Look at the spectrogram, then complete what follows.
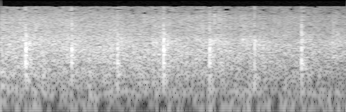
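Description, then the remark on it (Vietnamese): A church audience applauds together on the feast of Our Lady of the Rosary, congratulating the women, groups and parishes who take the Virgin Mary as patron, a dense, steady wash of many hands clapping with a few sharper claps standing out, sustained throughout. “thay mặt cho cộng đoàn chúc mừng tất cả các bà, các chị nhận Đức Mẹ Maria làm bổn mạng trong ngày lễ mẹ mân côi, các đoàn thể, các tổ chức, các giáo xứ nhận mẹ Maria mân côi làm bổn mạng, một tràng pháo tay thật lớn, thật nồng nhiệt thưa anh chị em.”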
